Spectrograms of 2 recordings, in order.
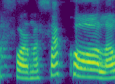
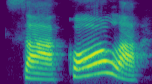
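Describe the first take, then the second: First: Said in the usual way. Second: "Sacola" stretched very slowly, "sa" set apart; syllable by syllable. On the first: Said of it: "Ah, forma sacola". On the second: Shown as a demonstration. Teacher adding a syllable to cola, "Sacola" syllable by syllable. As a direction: say "Sacola" slow and loud, in separate pieces. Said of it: "se lá no início eu colocar o sa".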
